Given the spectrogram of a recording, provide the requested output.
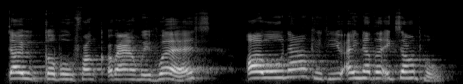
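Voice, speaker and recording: A woman's voice: sits high, normal speed, darkish tone, pitched above the performer's own voice, natural voice. A woman voicing a big, friendly, blustering male giant from a storybook, speaking emphatically in jumbled grammar and made-up words. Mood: earnest. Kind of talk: storybook character voice.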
